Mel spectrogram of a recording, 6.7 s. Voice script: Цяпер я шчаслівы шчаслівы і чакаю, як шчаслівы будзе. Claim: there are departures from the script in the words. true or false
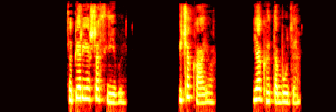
true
